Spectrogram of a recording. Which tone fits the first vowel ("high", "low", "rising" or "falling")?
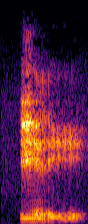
high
